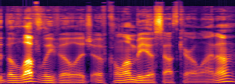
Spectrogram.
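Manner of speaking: laying on heavy, tongue-in-cheek sarcasm. Announcing where a basketball game will be played: sarcastic tone. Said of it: "I hope you heard that sarcasm in my voice".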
